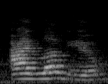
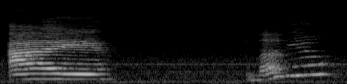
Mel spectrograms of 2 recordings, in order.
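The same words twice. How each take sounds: First: It is said warmly, falling at the end. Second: It is said as a question, rising.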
